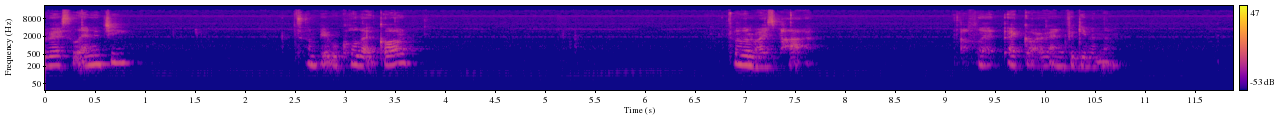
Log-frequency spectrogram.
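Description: A middle-aged woman speaks calmly and haltingly, close by, with pauses between phrases.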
